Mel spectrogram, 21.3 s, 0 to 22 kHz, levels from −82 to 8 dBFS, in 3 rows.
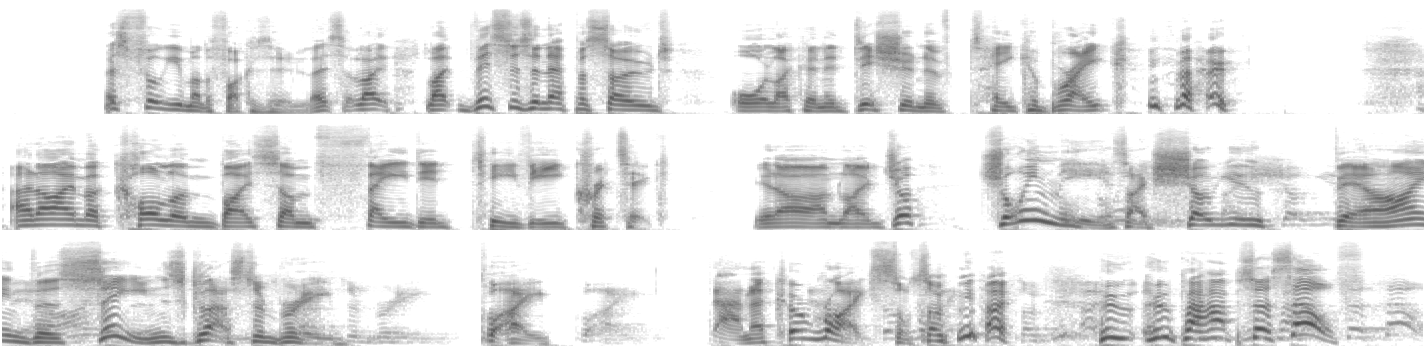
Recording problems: echo of what is said; faint; from 13 s on; 470 ms later, 20 dB below the speech

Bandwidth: 16.5 kHz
